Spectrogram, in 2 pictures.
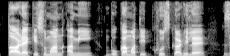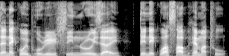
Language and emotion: Assamese, neutral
